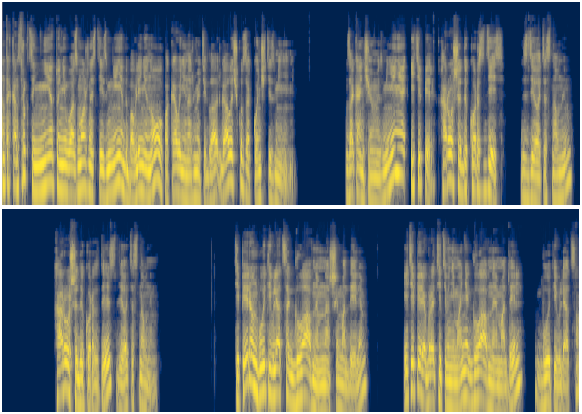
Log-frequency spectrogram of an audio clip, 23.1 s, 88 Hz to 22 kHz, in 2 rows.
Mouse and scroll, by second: 6.1 click, 8.6 click, 10.5 click, 12.3 click, 13.7 click, 18.9 click, 21.0 middle click, 23.0 click.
